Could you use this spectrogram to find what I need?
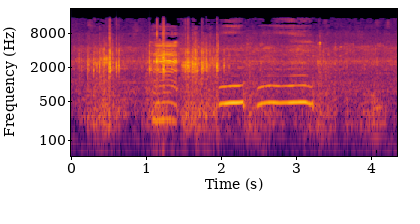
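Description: A wooden toy train rattles along wooden tracks.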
